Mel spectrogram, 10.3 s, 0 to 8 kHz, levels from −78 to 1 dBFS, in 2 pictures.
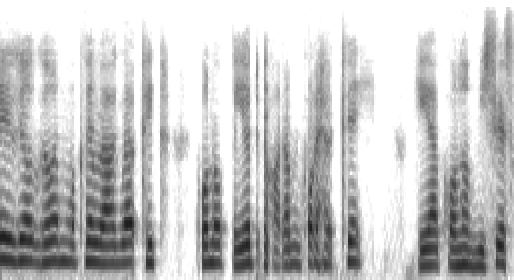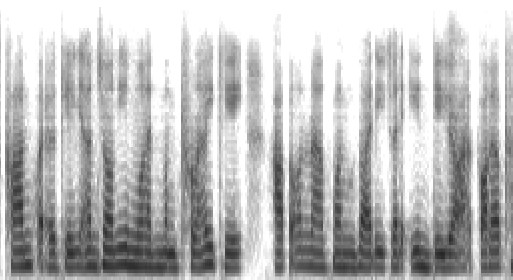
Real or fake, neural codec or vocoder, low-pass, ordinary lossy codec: fake; codec, 16 kHz, 0.5 kbps, FreqCodec, larger model; 7.2 kHz; none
